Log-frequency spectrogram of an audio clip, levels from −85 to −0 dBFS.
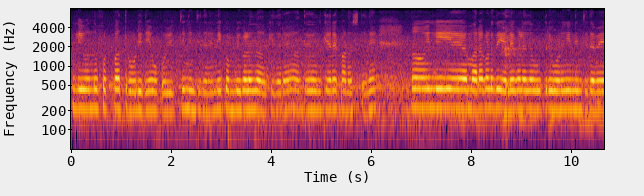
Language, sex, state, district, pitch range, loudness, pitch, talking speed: Kannada, female, Karnataka, Belgaum, 200-215 Hz, -15 LUFS, 205 Hz, 120 wpm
